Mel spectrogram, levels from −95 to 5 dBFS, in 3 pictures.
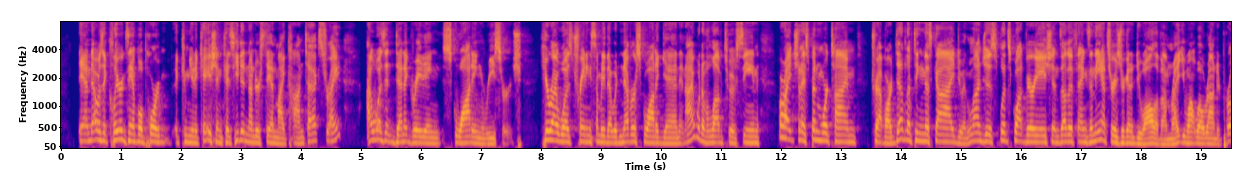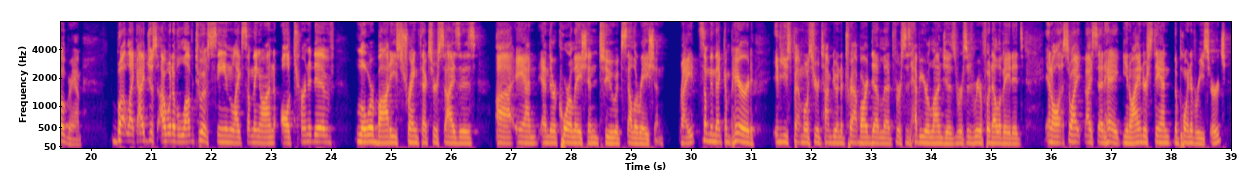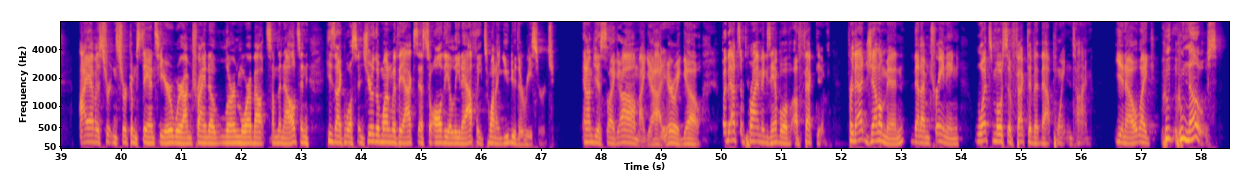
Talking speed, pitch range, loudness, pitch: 215 wpm, 135-165 Hz, -19 LUFS, 145 Hz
